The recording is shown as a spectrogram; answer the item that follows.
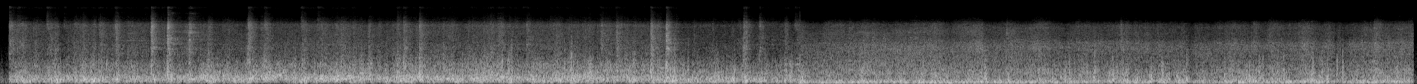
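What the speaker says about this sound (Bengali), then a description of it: "চিত্রা এক্সপ্রেস ট্রেন তার নির্ধারিত সময় খুলনা রেল স্টেশন ছেড়ে যাচ্ছে" Chitra Express train pulling out of Khulna railway station, a steady loud rumble of wheels and carriages with rhythmic clickety-clack and wind buffeting the microphone throughout.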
